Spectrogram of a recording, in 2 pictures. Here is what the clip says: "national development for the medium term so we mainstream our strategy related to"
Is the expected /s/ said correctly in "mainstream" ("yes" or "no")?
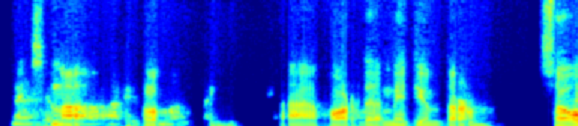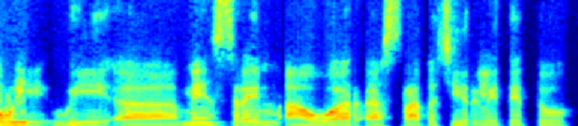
yes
